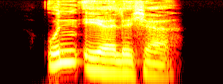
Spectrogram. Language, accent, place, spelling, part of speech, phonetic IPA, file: German, Germany, Berlin, uneheliche, adjective, [ˈʊnˌʔeːəlɪçə], De-uneheliche.ogg
- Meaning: inflection of unehelich: 1. strong/mixed nominative/accusative feminine singular 2. strong nominative/accusative plural 3. weak nominative all-gender singular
